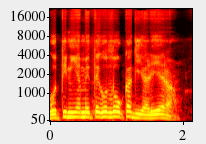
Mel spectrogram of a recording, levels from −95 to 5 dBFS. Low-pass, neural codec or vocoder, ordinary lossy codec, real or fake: none; codec, 44.1 kHz, 7.8 kbps, DAC; none; fake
